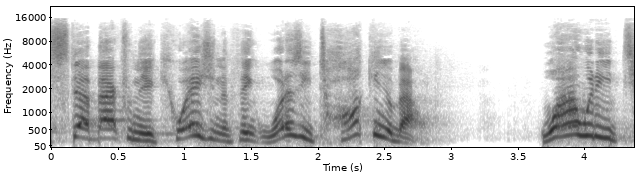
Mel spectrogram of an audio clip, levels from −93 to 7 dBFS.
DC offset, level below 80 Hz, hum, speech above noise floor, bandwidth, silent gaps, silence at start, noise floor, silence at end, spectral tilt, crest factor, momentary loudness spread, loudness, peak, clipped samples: under 0.1%; -66 dBFS; none; 51 dB; 15 kHz; none; 0 s; -72 dBFS; 0 s; -4 dB/octave; 16 dB; 7 LU; -21 LUFS; -6 dBFS; under 0.1%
